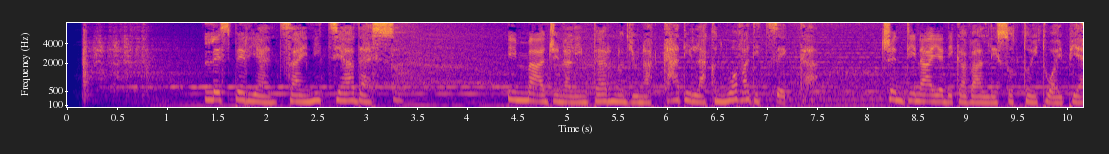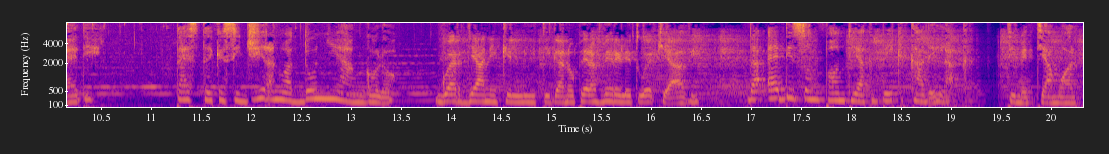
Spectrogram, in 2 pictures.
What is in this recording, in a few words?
ITALIAN; toyota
